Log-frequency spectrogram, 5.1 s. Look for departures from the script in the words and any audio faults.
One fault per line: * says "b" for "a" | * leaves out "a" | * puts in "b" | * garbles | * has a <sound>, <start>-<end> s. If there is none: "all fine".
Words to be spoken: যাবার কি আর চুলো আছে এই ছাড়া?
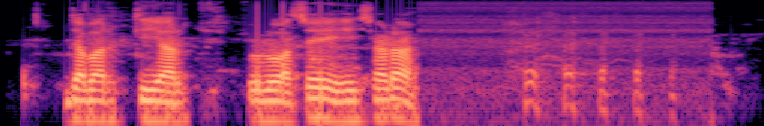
* has a laugh, 3.3-4.6 s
